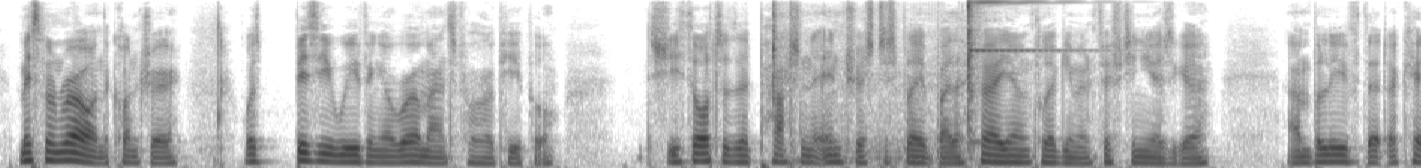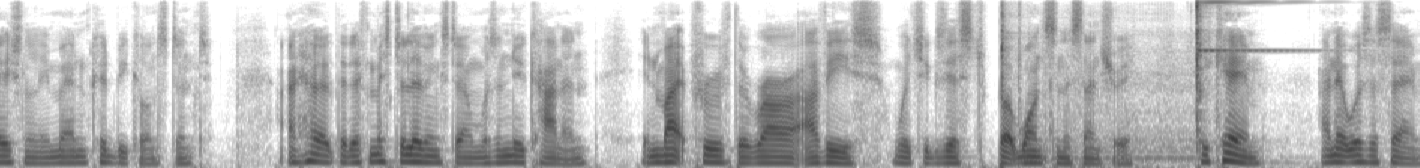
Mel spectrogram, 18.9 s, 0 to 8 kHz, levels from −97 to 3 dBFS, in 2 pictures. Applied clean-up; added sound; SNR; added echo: none; Microwave oven; 9 dB; none.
